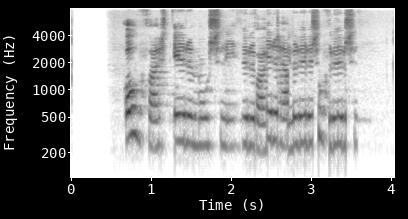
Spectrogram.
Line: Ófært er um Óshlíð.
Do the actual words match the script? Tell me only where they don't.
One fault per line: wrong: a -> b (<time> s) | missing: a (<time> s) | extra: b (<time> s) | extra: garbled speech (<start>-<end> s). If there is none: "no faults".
extra: garbled speech (2.1-3.6 s)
